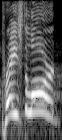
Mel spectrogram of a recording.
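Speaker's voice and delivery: a high, loud joyful shout; shouted praise. Retold or imitated. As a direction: yell it out to the whole room. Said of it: "my mom yelled out".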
